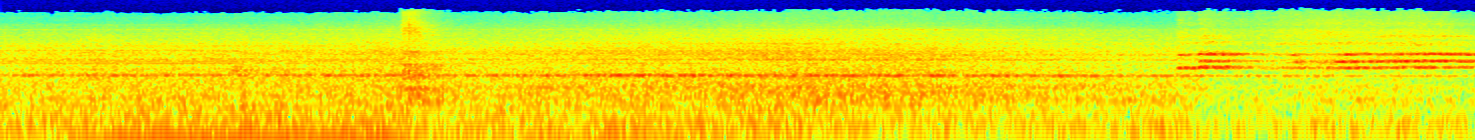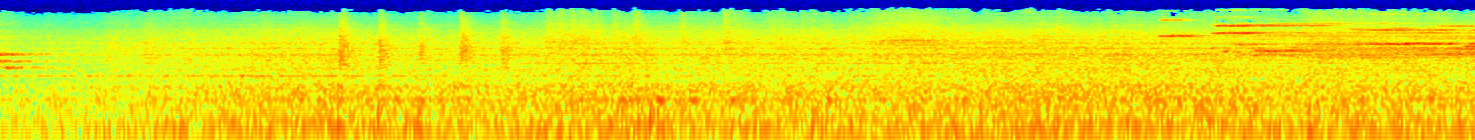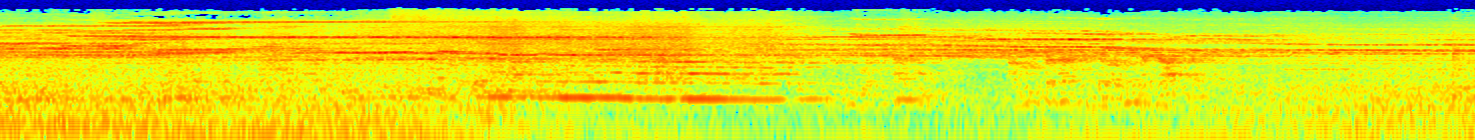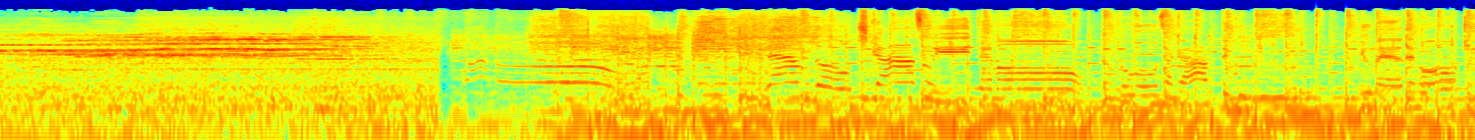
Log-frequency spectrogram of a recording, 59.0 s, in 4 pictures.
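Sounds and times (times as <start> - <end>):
train wheels clicking over rails: 18.0 - 22.2
high-pitched wheel squeal: 26.3 - 48.1.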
